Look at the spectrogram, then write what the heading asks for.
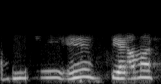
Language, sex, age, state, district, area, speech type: Goan Konkani, female, 30-45, Goa, Quepem, rural, conversation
